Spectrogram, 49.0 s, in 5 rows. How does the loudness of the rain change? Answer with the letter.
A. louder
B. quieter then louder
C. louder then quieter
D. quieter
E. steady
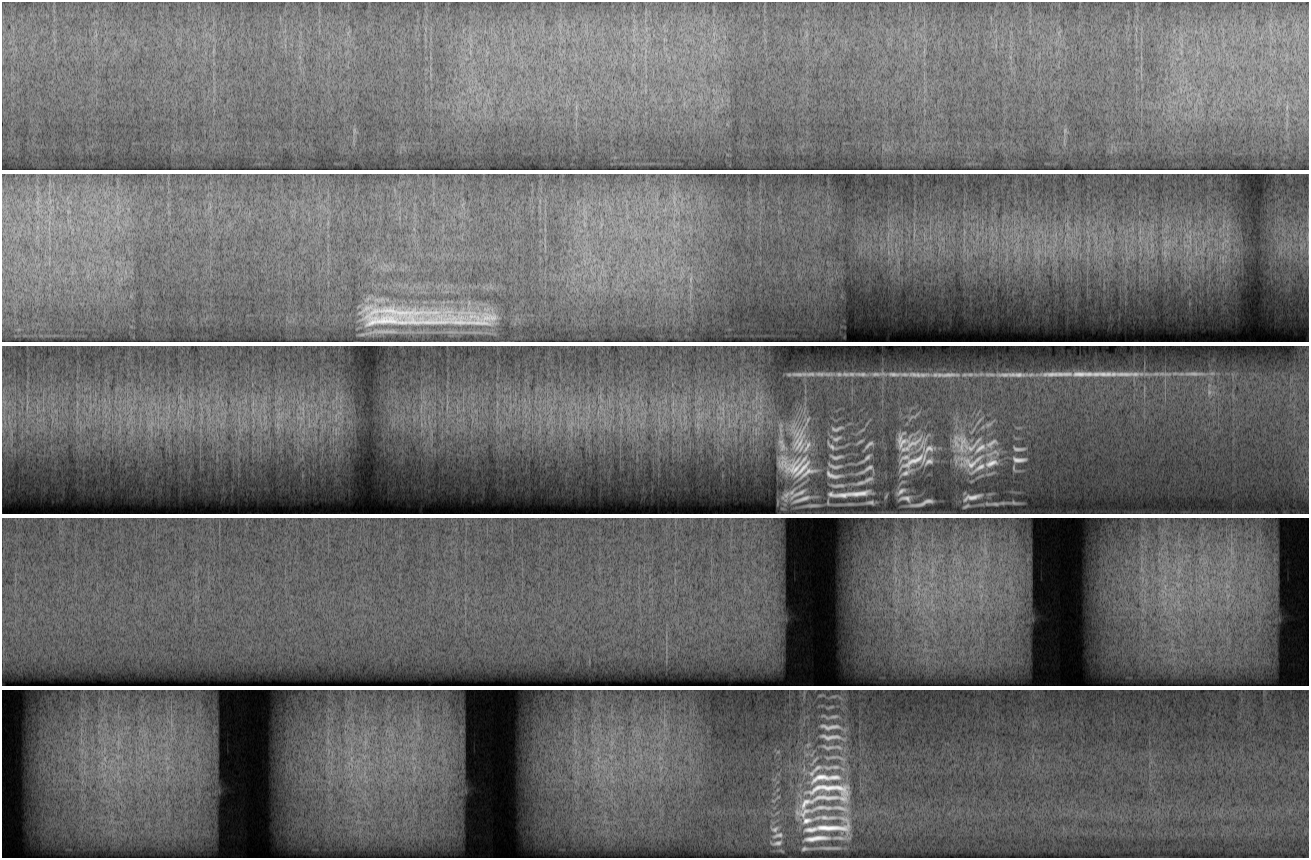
D.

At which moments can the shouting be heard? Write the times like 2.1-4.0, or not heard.
12.4-13.7, 25.4-27.3, 45.0-45.6.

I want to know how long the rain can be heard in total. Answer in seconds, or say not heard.
49 s.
